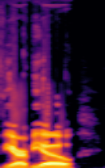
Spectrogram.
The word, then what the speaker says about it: Vrbo: I think it's like 50-50 the way people pronounce it. I still say VRBO. – They had like an ad. So they had a whole ad that was like, it's Vrbo.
